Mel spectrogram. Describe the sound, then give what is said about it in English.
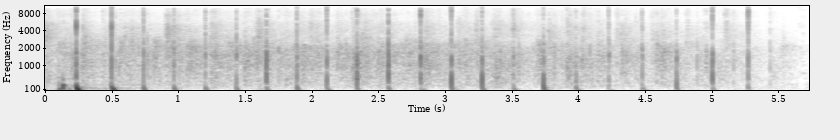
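Audience applause welcoming a speaker at a California Council of the Blind event: many crisp, evenly spaced claps in a steady rhythm, a few per second, that continue at an even level before tapering off and stopping at the end. “So let's give him a hand and welcome.”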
